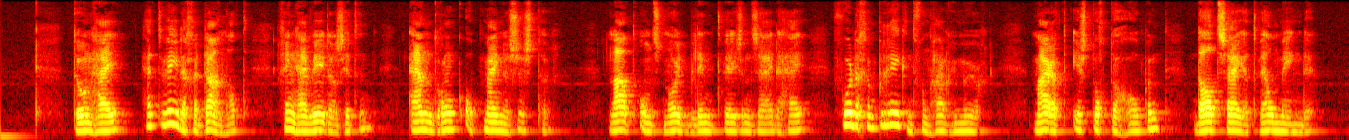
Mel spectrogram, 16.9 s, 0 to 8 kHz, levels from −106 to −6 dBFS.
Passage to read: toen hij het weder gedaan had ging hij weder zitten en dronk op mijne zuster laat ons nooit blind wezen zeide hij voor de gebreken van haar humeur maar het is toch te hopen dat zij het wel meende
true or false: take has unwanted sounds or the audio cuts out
false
